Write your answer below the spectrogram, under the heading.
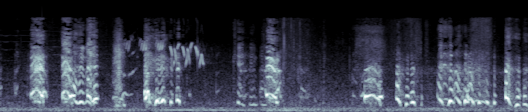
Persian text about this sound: گریه نکن میدونی وقتی گریه میکنی خیلی خوشگل میشی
